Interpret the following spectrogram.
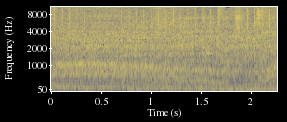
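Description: Death metal song playing: a dense, steady wall of heavily distorted guitars and drums.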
